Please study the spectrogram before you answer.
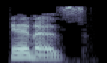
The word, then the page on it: annas: British English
